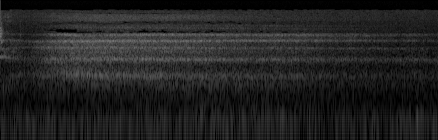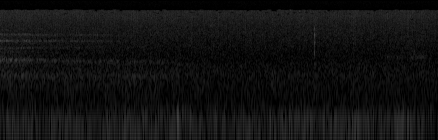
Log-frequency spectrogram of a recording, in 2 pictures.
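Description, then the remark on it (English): A person sitting with eyes closed takes a slow, deep breath in and fully out during a guided meditation, a soft airy rush that fades over a few seconds into quiet low background hum. No one speaks. “So please sit down somewhere where you can't be disturbed and close your eyes for a moment and take a deep breath in and fully out.”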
